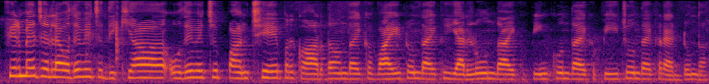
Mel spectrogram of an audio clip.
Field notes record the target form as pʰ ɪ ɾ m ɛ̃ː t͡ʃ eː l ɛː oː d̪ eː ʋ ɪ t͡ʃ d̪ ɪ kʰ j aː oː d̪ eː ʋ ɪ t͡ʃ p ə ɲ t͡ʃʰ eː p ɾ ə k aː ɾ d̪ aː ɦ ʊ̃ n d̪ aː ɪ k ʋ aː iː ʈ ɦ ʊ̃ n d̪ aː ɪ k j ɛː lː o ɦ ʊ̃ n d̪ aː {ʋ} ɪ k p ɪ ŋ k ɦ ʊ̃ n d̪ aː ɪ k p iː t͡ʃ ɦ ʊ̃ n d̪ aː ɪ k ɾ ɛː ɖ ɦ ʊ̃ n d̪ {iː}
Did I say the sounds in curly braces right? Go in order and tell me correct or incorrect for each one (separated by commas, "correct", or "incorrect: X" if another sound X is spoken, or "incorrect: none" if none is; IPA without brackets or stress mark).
incorrect: none, incorrect: aː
